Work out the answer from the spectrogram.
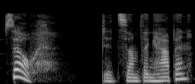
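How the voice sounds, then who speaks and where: A woman's voice: sits low, very animated, no echo. A wry, confident female patrol captain. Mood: wry, wary. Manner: wry, measured, matter-of-fact. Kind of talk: video game voice acting. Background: game music.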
